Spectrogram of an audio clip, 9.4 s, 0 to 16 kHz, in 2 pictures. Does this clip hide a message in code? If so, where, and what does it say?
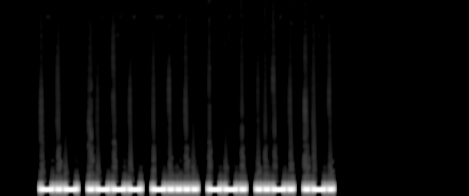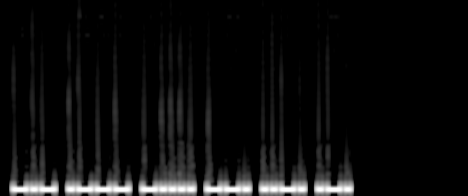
Yes: Morse code from 0.4 to 8.2 s, heard as a keyed tone, about 29 wpm, 700 Hz. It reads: KJ6GFR KJ6GFR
